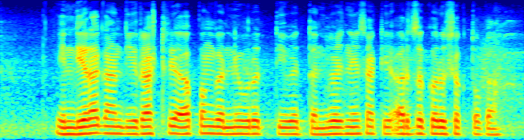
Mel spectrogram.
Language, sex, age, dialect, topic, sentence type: Marathi, male, 18-24, Standard Marathi, banking, question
